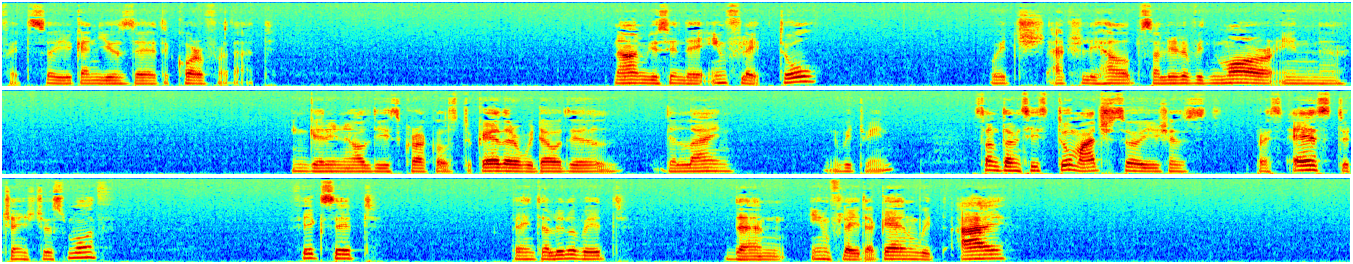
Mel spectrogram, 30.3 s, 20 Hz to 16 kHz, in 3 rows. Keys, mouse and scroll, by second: 0.1 click, 1.7 shift+middle click, 2.4 click, 3.4 shift+middle click, 3.7 click, 6.1-6.6 scroll down 1, 6.6 middle click, 8.7 click, 9.9 middle click, 10.5 scroll up 1, 10.7 middle click, 11.2 click, 12.6 middle click, 13.5-14.4 scroll up 1, 14.4 s, 14.7-15.1 scroll down 1, 15.1 click, 16.3 click, 17.4 i, 17.8 shift+middle click, 18.7 middle click, 19.4 click, 22.0 i, 22.5 s, 22.9 click, 24.7-25.9 scroll down 1, 25.9 middle click, 26.3 scroll down 1, 26.4 middle click, 27.7 scroll down 1, 28.0 middle click.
